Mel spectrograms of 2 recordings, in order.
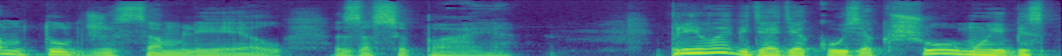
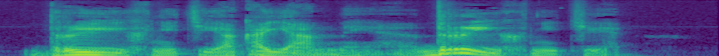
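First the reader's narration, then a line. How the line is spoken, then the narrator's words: Harsh bark. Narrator (Russian): рявкнул он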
